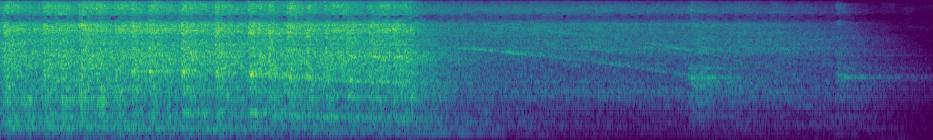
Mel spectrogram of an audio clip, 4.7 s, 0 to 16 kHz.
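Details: John Deere 450C bulldozer diesel, reassembled, in neutral: starter chugs about four beats a second, never catching, then winds down; crank no start, fuel shutoff solenoid unpowered.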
